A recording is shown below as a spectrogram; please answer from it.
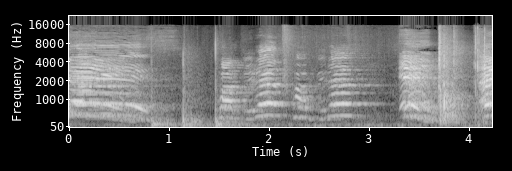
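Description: Cheerleaders shouting a cheer together in drawn-out, chanted syllables, with a few sharp claps or stomps on the gym floor between phrases.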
